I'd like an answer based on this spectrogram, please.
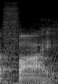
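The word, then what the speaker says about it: phi: Fe like EV uh Fi Fi Fi every single lecture see I literally called it fee it's pronounced fi this thing F rhymes with pi oops that's not it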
